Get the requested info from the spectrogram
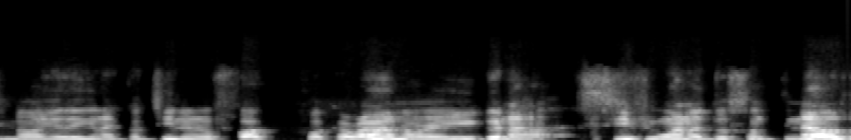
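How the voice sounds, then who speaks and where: A somewhat breathy man talks at a very fast pace. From El Salvador. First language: Spanish. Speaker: former gang member and author. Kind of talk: casual interview. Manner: halting, many fillers and repetitions.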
